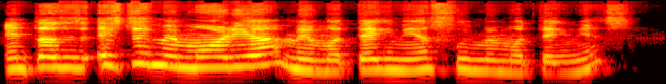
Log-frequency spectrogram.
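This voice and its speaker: A young woman with a Peruvian Spanish accent giving an online grammar class, explaining slowly with many fillers and repetitions over a computer mic. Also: high-pitched, pushed and bright. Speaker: student tutor teaching grammar. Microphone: computer mic on a video call.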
